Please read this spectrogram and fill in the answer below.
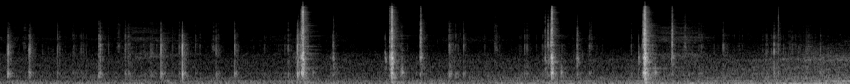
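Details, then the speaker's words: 1957 Bush VHF64 valve radio on medium wave after capacitor replacement. Irregular sharp crackles and pops over a low hiss; there is no crackle on FM. Crackling valve radio, later traced to the EF89 valve, which stopped crackling when swapped. "so if I just tune between stations you don't seem to be getting that crackling on FM seems to be on IM only put it back on medium wave and there we are again not as bad but it's still there"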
